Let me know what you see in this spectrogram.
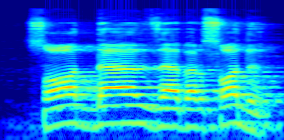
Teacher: صاد کو موٹا کریں اور دال سے ملائیں گے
